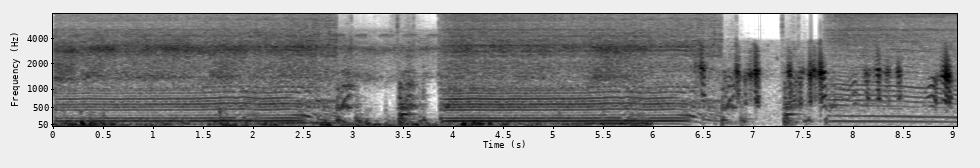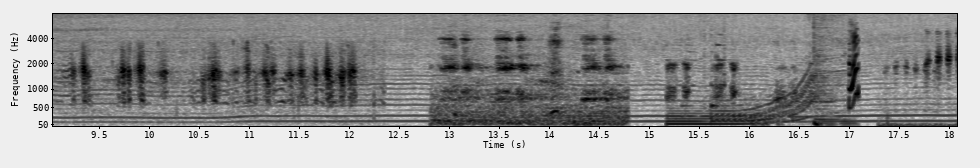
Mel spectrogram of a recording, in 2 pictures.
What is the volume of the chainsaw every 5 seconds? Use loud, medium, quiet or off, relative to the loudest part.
loud, loud, medium, medium.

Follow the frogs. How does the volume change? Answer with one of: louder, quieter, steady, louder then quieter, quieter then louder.
louder.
